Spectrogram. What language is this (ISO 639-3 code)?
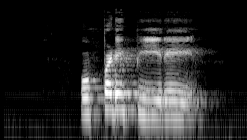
tam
